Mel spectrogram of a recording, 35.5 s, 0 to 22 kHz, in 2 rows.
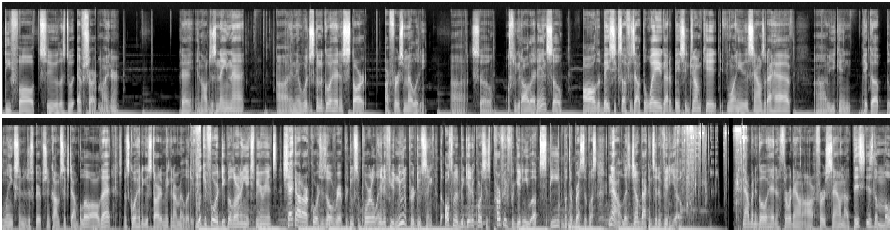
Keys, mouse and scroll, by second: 2.9 double click, 14.5 scroll up 1.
